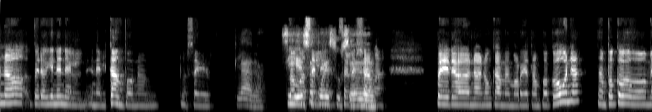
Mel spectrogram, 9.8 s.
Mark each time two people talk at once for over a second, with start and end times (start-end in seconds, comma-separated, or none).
4.3-5.7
